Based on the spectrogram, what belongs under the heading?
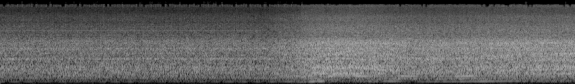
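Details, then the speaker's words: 2008 Nissan 350Z, HR engine, after replacing all six spark plugs: even idle, then a clean rev that rises smoothly and settles back, no misfire, stumble or knock; running healthy. "all right so it's running sounds like it's pretty good"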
